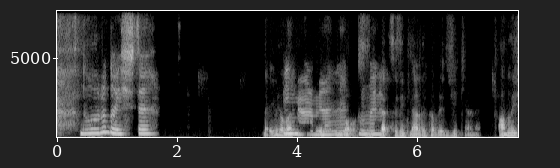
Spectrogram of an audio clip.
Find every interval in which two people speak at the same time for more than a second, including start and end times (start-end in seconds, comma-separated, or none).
3.8-5.4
